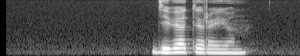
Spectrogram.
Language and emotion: Russian, neutral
